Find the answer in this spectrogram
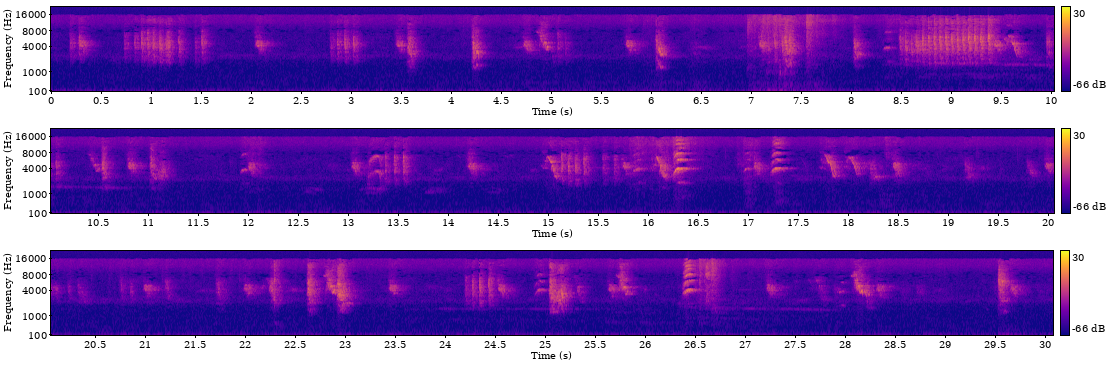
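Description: Small wild birds at a feeder chirping in many short, high calls. A brief rustling burst about seven seconds in is the loudest sound.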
